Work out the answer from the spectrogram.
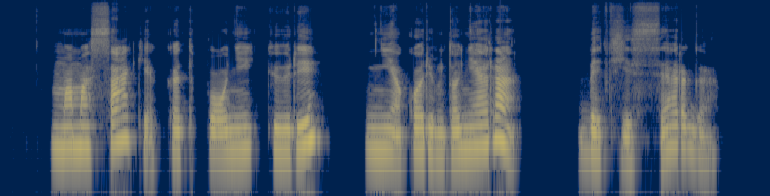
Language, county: Lithuanian, Kaunas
